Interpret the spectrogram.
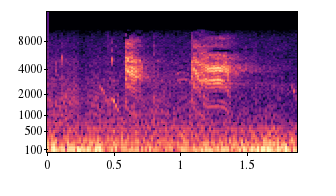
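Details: Magpie shrikes alarm calling at a raptor flying overhead during a morning safari drive at Djuma Game Reserve, 10 November 2015: two harsh rasping squawks about half a second apart over a low rumble of engine and wind.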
